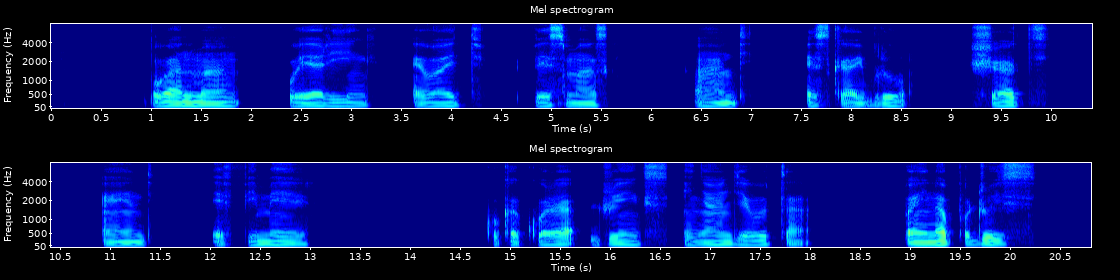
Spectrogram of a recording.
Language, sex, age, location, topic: Kinyarwanda, male, 18-24, Kigali, finance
